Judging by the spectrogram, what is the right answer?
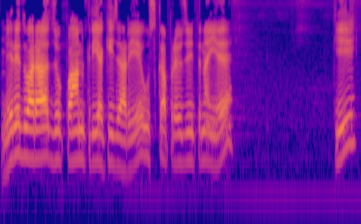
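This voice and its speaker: A man's voice: on the high side, gravelly. A man teaching a grammar class, explaining step by step and stopping to check with his listeners by asking them questions. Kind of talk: classroom lecture.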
